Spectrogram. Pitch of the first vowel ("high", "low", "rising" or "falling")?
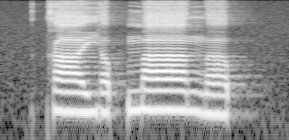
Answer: low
